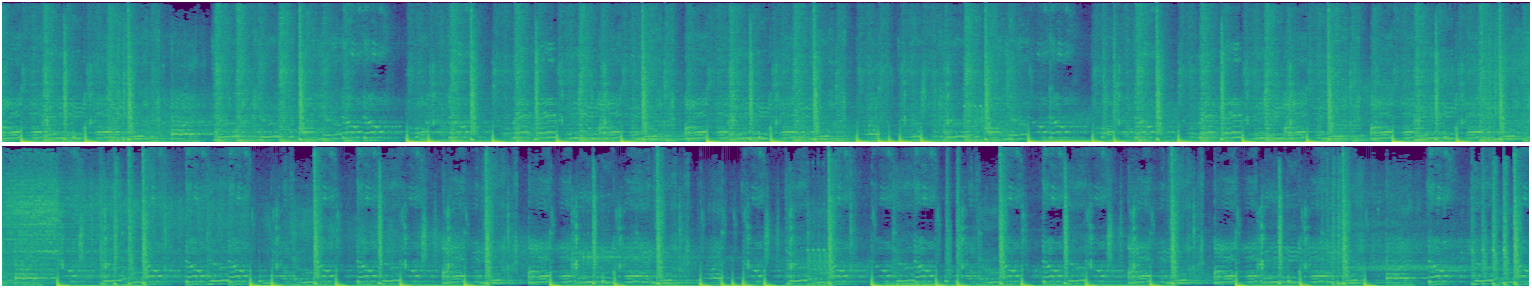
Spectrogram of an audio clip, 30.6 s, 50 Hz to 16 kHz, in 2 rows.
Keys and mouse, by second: 0.9 Tab, 2.0 Tab, 2.9-4.2 drag, 7.6 Tab, 8.0 Tab, 8.2 click, 11.0 ctrl+s, 11.6 KP_0, 12.8 shift+middle drag, 15.0 click, 15.4 shift+middle drag, 16.0 KP_Decimal, 16.6 middle click, 17.4-18.7 drag, 19.8 click, 20.4 click, 20.7-22.2 drag, 23.4 click, 24.9-26.1 drag, 26.6 middle click, 27.2-27.6 middle drag, 27.6 click, 27.8 middle click, 28.1 shift+a, 30.2 click.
